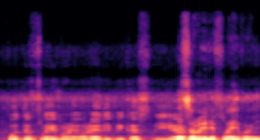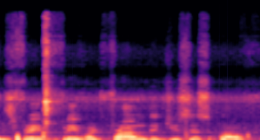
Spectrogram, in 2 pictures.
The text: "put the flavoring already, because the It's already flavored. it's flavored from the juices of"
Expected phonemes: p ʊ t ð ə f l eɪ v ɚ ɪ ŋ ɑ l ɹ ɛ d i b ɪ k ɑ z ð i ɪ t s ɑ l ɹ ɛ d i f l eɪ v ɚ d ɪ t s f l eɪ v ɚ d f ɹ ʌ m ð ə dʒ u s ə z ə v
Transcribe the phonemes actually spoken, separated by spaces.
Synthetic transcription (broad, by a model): p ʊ t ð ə f l eɪ v ɚ ɪ ŋ ɑ l ɹ ɛ d i b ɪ k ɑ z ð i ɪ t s ɑ l ɹ ɛ d i f l eɪ v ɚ ɪ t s f l eɪ v ɚ d f ɹ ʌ m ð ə dʒ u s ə s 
